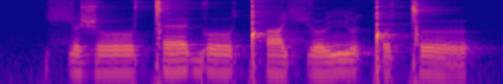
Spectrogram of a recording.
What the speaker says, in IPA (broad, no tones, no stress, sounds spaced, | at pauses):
ç ə ʒ ɤː ǀ ɛ ɡ ɤː ǃʰ a ç ɵ ɲ ɵ ǃ ə ǀ ɵ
